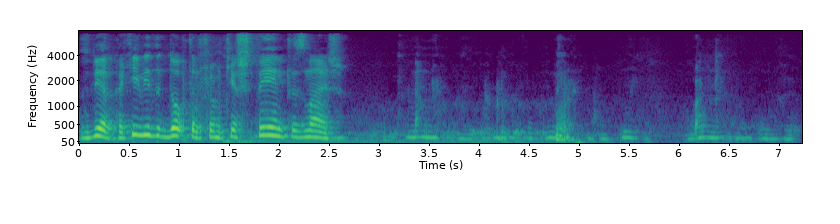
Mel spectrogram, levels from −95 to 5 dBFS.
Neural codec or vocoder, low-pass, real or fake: codec, 16 kHz, 2 kbps, FunCodec, trained on LibriTTS, 25 frames a second; 7.2 kHz; fake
